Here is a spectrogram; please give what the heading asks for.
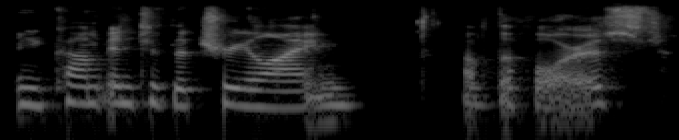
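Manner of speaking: ordinary talk, nothing marked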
